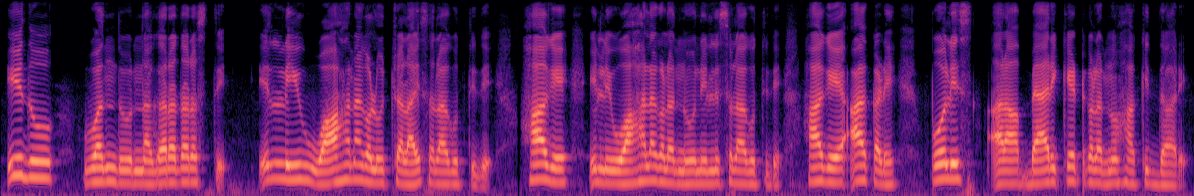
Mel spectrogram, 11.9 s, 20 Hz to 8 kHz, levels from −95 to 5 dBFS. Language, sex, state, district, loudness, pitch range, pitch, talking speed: Kannada, female, Karnataka, Shimoga, -21 LUFS, 145-175 Hz, 155 Hz, 90 wpm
